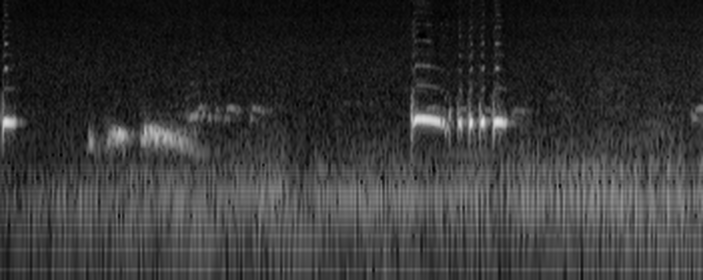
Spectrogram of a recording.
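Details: Loud local zebra dove used as a lure for rival doves: low rough coos and a higher wavering phrase, then a long clear note with four quick notes, over a steady low hum.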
